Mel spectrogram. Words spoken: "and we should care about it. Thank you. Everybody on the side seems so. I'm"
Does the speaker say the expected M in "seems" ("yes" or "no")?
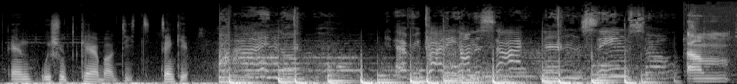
yes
